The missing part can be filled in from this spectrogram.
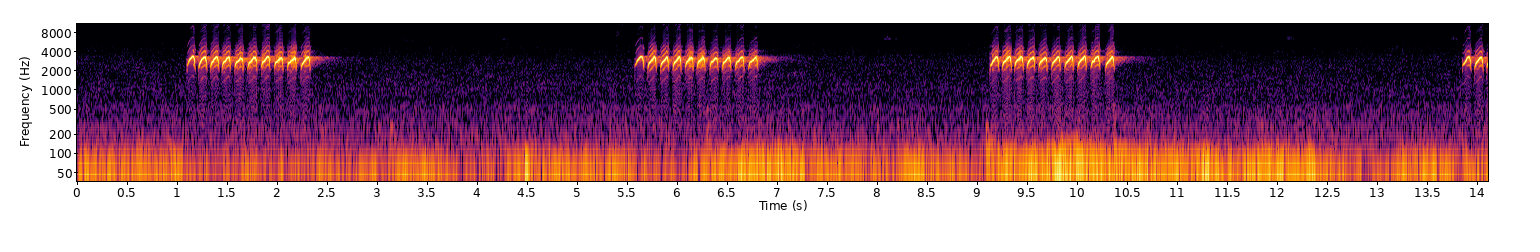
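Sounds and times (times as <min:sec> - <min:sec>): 
Eurasian nuthatch piping: 0:01.1 - 0:03.4, 0:05.4 - 0:07.4, 0:09.1 - 0:10.7, 0:13.7 - 0:14.1.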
